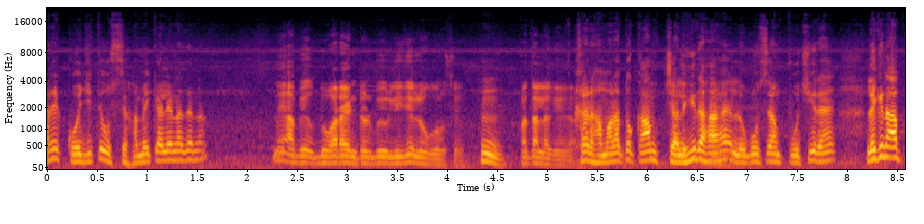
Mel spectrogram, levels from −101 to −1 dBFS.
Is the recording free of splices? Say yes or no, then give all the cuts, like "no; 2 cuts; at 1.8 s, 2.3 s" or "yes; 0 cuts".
yes; 0 cuts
